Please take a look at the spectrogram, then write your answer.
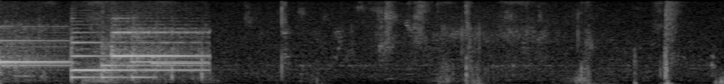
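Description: A short sequence of loud, steady electronic telephone tones, one pitch and then a shift to a layered chord, as a call is transferred to the switchboard operator, followed by faint line clicks and crackle.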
